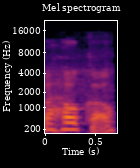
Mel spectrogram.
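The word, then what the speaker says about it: barroco: yeah by the way in portuguese it's pronounced something like bohoko yeah thank you i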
